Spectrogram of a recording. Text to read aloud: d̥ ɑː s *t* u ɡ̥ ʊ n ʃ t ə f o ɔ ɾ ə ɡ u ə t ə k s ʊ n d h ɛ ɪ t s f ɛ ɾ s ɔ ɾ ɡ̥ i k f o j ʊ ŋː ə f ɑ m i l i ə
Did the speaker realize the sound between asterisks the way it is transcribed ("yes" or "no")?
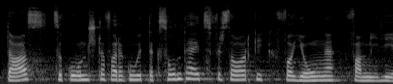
no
